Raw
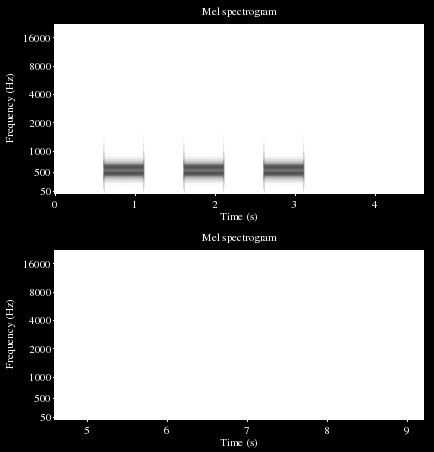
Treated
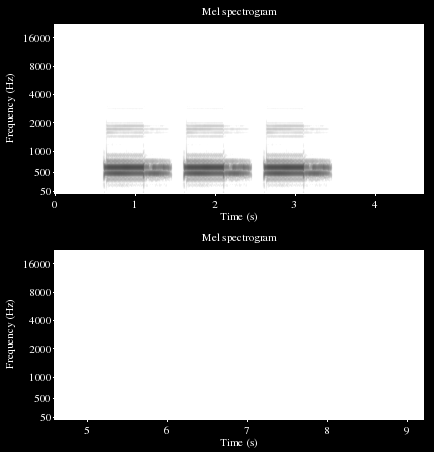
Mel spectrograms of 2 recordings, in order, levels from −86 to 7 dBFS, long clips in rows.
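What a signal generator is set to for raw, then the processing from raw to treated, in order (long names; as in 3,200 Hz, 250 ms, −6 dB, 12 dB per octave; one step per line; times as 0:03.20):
call progress tone busy tone, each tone −23.5 dBFS 2.74 s
comb filter 4.9 ms, depth 99%
noise gate −19 dBFS, range −10 dB
reverb whose tail is shaped and stops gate 360 ms flat, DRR 7.5 dB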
